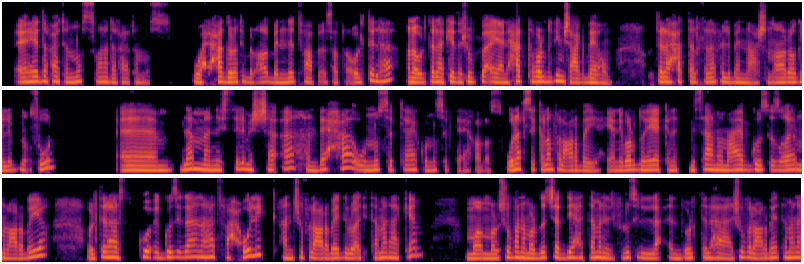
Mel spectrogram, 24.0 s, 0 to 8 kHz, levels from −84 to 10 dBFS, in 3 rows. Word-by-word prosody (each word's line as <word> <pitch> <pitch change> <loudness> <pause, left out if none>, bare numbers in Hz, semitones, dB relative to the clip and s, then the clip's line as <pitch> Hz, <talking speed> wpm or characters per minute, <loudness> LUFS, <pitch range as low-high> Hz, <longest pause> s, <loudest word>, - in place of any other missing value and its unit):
آآ - - +5
هي 180 +1 +5
دفعت 180 -2 -1
النُصّ 170 +3 -2
وأنا 165 0 0
دفعت 150 0 -5
النُصّ، 140 -1 -9 0.2
ولحد 155 +3 +2
دلوقتي 165 +2 +2
بن 150 - -6
آه 165 +2 -2
بندفع 155 +1 -1
في 145 - -16
اقساطها 145 -4 -7
قُلت 155 +6 -1
لها 205 +4 0
أنا 160 - +8
قُلت 150 +3 0
لها 170 -1 +5
كده 160 -1 +2
شوف 165 +1 -2
بقى 185 -3 +3
يعني 150 -1 +2
حتى 180 +2 0
برضه 175 -1 +3
دي 200 - +3
مش 180 -4 +6
عاجباهم 145 -2 +1 0.4
قلت - - -2
لها 170 -1 +5
حتى 175 -1 0
الخِلاف 160 +1 -2
اللي 160 -1 0
بيننا 150 -3 -1
علشان 150 +1 0
أنا 155 +1 +2
راجل 160 -1 0
ابن 170 +3 -5
أصول، 185 +9 -3 0.6
آآ، 160 0 +2
لمّا 185 0 +3
نستلم 165 +4 0
الشقة 180 +6 +1
هنبيعها 180 +10 -1
والنُصّ 165 -3 -1
بتاعك 170 +2 -5
والنُصّ 155 +1 -4
بتاعي 150 -2 -11
خلاص، 155 - -11
ونفس 190 +5 +4
الكلام 180 +1 0
في 185 - -7
العربية، 150 -4 -2
يعني 150 0 -2
برضه 165 +1 +1
هي 165 +1 +4
كانت 155 -2 -5
مساهمة 170 +2 +1
معايا 160 +2 +2
بجزء 165 0 -2
صغير 160 +2 0
من 170 - 0
العربية، 160 +11 +1 0.4
قُلت 150 +3 0
لها 190 -1 +5
الس 175 - -1
ك 200 -2 -1
الجزء 185 +2 -1
ده 195 +1 +1
أنا 195 -1 +1
هادفعه 200 - -2
لِك، 250 +6 +2
هنشوف 165 +2 -2
العربية 155 0 +2
دلوقتي 165 0 -2
تمنها 175 +1 0
كام 250 +10 -4 0.4
ما 150 0 +3
ما 150 0 0
شوف 190 +5 0
أنا 180 -2 +4
مرضيتش 170 +3 +2
أدّيها 180 +1 +2
تمن 180 0 +1
الفلوس 170 +4 -3
اللي 160 -3 -2 0.2
لأ 155 -2 -2
قُلت 165 +2 -2
لها 160 -2 0
هاشوف 180 +6 -1
العربية 155 +1 0
تمنها 180 0 +1
165 Hz, 230 wpm, -23 LUFS, 155-180 Hz, 0.6 s, أنا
